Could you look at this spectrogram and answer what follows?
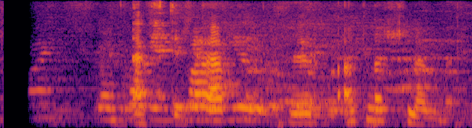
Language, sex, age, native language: Icelandic, female, 9, Icelandic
